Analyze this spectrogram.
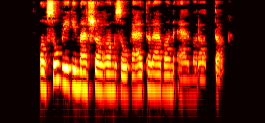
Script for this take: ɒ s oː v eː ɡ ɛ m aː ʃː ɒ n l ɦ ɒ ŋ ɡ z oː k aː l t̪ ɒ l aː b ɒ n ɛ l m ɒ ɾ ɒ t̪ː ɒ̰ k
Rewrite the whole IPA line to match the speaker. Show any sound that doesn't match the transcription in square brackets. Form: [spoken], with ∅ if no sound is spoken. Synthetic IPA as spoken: ɒ s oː v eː ɡ [i] m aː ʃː ɒ [∅] l ɦ ɒ ŋ ɡ z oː k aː l t̪ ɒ l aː b ɒ n ɛ l m ɒ ɾ ɒ t̪ː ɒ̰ k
